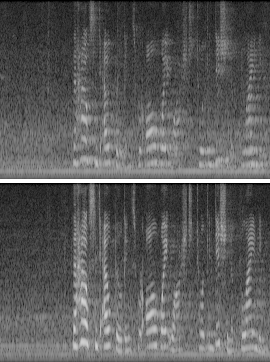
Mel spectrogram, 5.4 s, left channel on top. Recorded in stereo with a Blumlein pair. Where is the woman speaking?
60° right, 0.6 m; by 5.3 s 65° right, 3 m.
